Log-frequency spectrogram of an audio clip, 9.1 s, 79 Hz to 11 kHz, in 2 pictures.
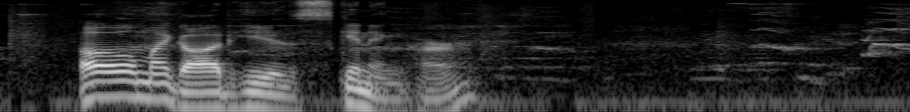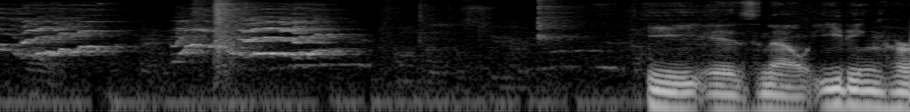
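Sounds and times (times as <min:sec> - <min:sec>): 
steady low electrical hum: 0:00.0 - 0:09.0
speech: 0:00.4 - 0:02.5, 0:07.8 - 0:09.0
dog whimpering and yipping: 0:03.6 - 0:06.4.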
